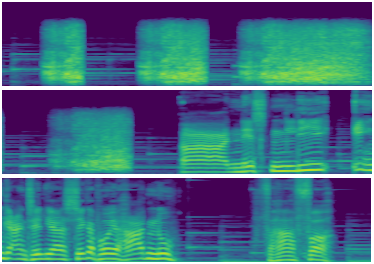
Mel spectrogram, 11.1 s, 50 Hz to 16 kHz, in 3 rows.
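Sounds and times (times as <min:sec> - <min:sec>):
recorded lion roar from a phone speaker: 0:01.4 - 0:05.0
speech: 0:05.5 - 0:09.2, 0:09.9 - 0:10.8.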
